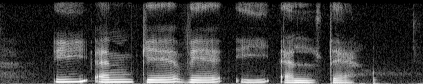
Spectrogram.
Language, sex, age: Norwegian, female, 26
